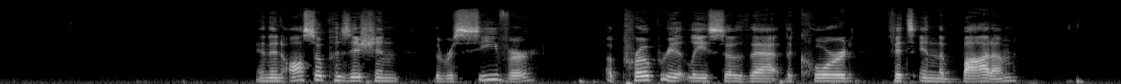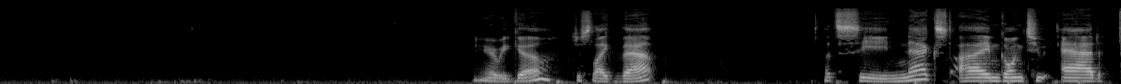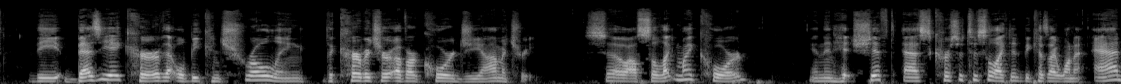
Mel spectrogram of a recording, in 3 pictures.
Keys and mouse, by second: 1.3 g, 1.8-2.4 drag, 3.4-4.7 right drag, 4.7-6.8 drag, 4.7 g, 8.8 r, 11.7 KP_Decimal, 12.7 r, 14.2 g, 16.0 click, 16.3-28.1 middle drag, 28.3-31.1 drag, 30.0 z, 31.1 shift+s.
